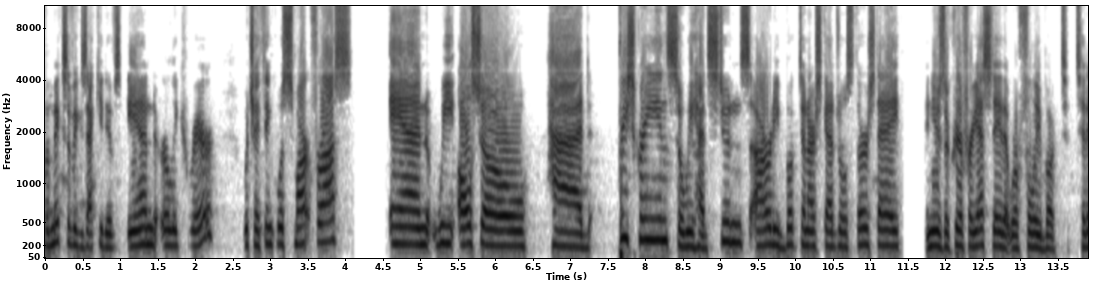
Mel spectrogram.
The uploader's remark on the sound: This special episode was recorded live at the WE22 career fair floor in the Diverse Podcast Booth powered by Cummins.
